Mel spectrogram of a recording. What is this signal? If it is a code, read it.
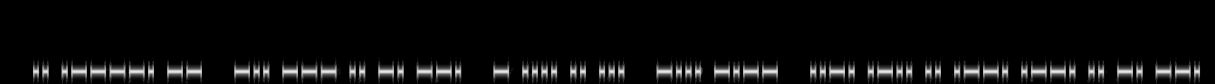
Morse code, heard as a keyed tone, about 25 wpm, 600 Hz. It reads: I'M DOING THIS BY FLIPPING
